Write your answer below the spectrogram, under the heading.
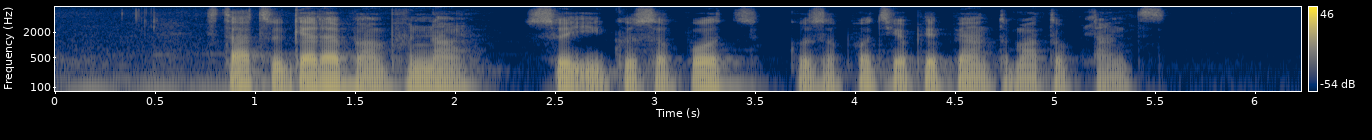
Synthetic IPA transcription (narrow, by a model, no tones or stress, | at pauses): statːuɡadabãmbunaʊ | soʔḭɡosɔpɔtɡ̥os̬ɔpʰɔtjɔpepaɔ̃ntomatoplãnt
